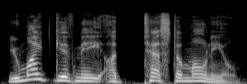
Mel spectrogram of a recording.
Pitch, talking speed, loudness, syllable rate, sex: 150 Hz, 145 wpm, -17 LUFS, 4.3 syllables/s, male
